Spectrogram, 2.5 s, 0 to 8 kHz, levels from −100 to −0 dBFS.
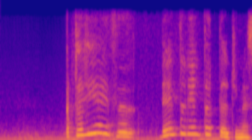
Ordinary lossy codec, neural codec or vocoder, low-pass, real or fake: none; codec, 16 kHz, 1 kbps, X-Codec, HuBERT features, trained on balanced general audio; 7.2 kHz; fake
